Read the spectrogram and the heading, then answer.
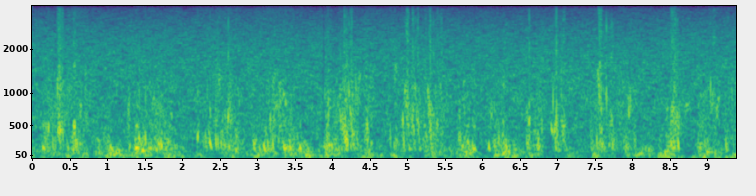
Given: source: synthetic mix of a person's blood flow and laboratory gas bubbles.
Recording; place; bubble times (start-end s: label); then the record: Doppler ultrasound of blood flow; precordium
0.10-0.77 s: bubbles
1.35-1.90 s: bubbles
2.17-2.80 s: bubbles
2.91-3.64 s: bubbles
3.87-4.58 s: bubbles
4.75-5.52 s: bubbles
5.62-6.00 s: bubbles
6.05-6.40 s: bubbles
6.56-6.86 s: bubbles
6.90-7.16 s: bubbles
7.43-8.08 s: bubbles
8.48-8.80 s: bubbles
8.87-9.40 s: bubbles
From the record:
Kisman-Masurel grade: 343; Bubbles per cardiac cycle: rolling drumbeat, 9 or more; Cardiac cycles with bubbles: 100%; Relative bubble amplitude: loud (0.450 to 0.775); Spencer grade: 3 (all of the cardiac periods contain showers or single bubble signals, but not dominating or overriding the cardiac motion signals); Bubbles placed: anywhere in the cardiac cycle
